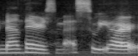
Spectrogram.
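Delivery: soft, hushed half-whisper. Game master voices a character gazing at another character: soft half-whisper. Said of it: "hear her softly whisper".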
